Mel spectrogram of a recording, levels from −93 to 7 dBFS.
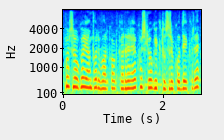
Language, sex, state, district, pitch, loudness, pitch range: Hindi, female, Himachal Pradesh, Shimla, 270 Hz, -13 LUFS, 255-300 Hz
